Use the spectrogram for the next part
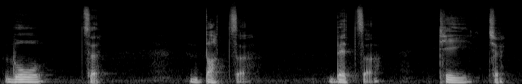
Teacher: You have to pronounce schwa sound, instead of R.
